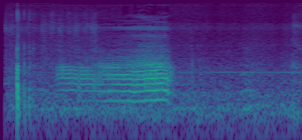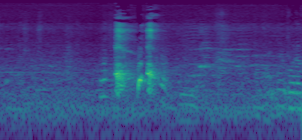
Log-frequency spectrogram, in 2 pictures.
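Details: Myna bird (beo) coughing: a brief whistled call, then short, harsh cough-like bursts, two close together.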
